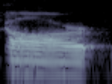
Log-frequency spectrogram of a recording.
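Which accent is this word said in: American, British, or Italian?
American. The R is pronounced with a curled tongue. "whereas in American"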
